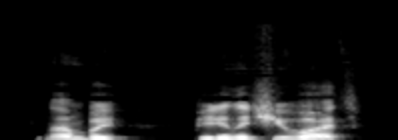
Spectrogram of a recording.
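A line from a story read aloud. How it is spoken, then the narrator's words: Timid. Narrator (Russian): робко начал Тихон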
